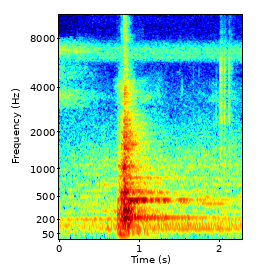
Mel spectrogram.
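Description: Steady chirring of insects, crickets or similar, in the background. About three-quarters of a second in there is a single sharp hit with a short ringing tail that fades within about half a second.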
